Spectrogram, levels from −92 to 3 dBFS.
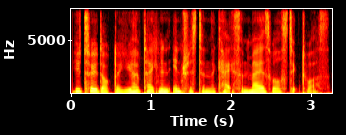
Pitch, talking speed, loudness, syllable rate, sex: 185 Hz, 330 wpm, -17 LUFS, 7.0 syllables/s, female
